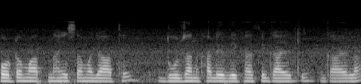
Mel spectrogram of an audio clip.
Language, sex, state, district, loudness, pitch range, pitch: Chhattisgarhi, male, Chhattisgarh, Kabirdham, -18 LUFS, 145-155 Hz, 150 Hz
